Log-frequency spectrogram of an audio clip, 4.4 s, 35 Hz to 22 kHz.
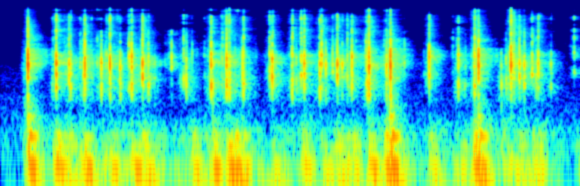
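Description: A HyperX Alloy Origins Core mechanical keyboard with HX Red switches and backlit black and red PBT keycaps is typed on with the fingertips. It gives a steady, uneven run of quick keystrokes. Each one is a crisp, bright clack centred around 2.3 kHz that dies almost instantly, with very little low-end thud.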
